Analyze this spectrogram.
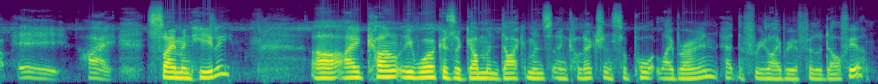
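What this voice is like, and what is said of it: Non-American accent. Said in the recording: “I've been trying to get rid of this accent for 35 years now.”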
